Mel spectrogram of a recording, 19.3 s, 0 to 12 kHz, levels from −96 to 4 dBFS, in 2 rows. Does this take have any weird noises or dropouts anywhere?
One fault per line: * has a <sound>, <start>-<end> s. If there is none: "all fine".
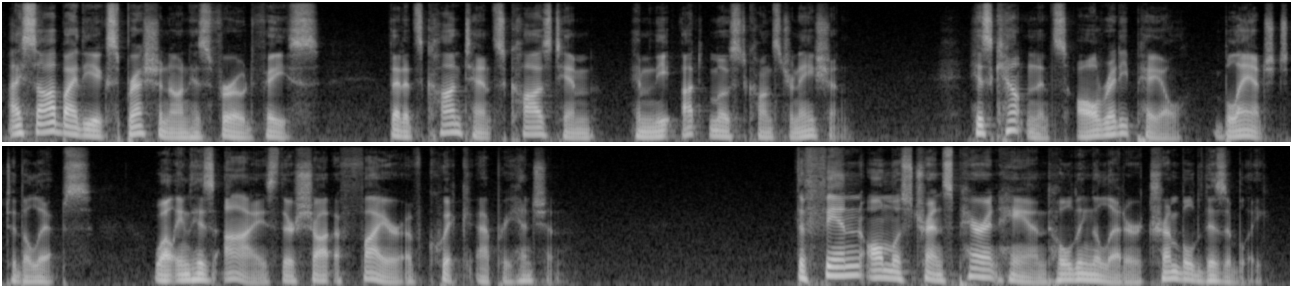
all fine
